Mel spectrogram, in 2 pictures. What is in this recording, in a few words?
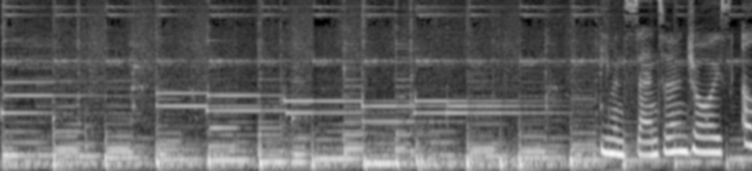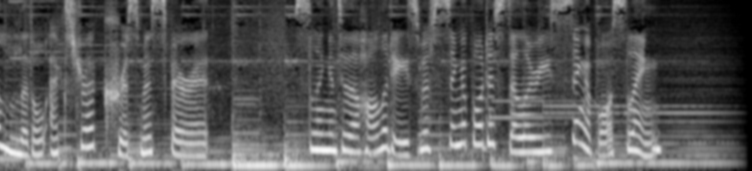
Asian English; Christmas Sling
